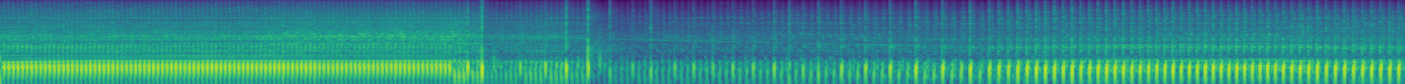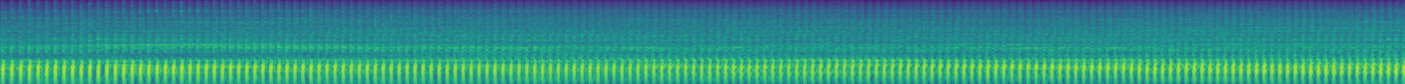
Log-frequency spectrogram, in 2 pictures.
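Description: An old walk-behind garden tractor engine chugs under load while plowing.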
